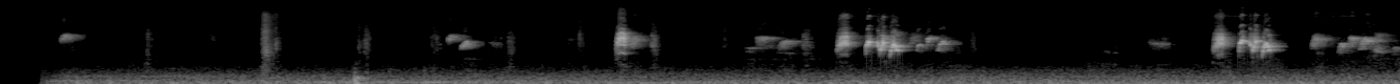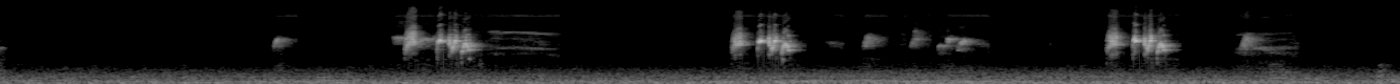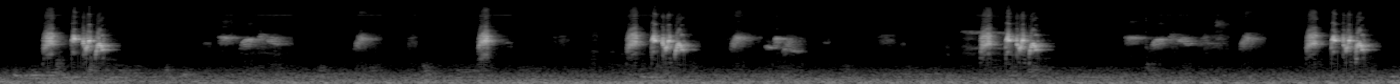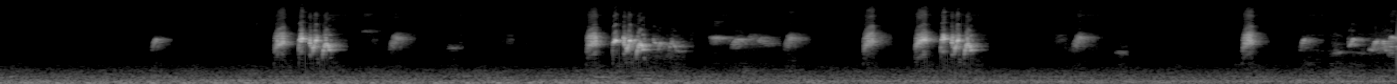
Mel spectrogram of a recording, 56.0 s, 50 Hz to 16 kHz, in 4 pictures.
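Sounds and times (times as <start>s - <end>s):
soft bird chirps: 0.5s - 2.2s, 4.3s - 6.6s, 7.4s - 9.8s, 10.8s - 14.1s, 18.0s - 19.6s, 25.1s - 27.0s, 30.0s - 38.6s, 39.2s - 41.9s, 54.4s - 55.9s
bird song phrases: 0.6s - 0.9s, 7.5s - 9.6s, 11.0s - 14.1s, 18.0s - 19.6s, 25.1s - 27.1s, 28.0s - 38.6s, 39.2s - 41.9s, 47.9s - 51.9s, 54.4s - 55.9s.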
